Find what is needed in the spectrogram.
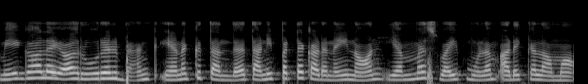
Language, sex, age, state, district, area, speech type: Tamil, female, 18-30, Tamil Nadu, Cuddalore, urban, read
